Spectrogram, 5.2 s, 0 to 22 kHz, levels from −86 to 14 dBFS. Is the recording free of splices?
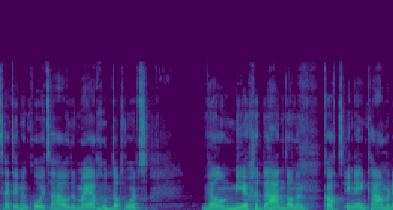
yes; 0 cuts

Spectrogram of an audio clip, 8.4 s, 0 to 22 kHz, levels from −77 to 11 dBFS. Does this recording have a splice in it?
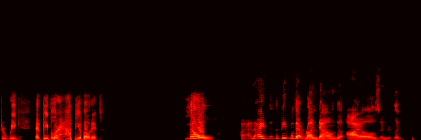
no; 0 cuts

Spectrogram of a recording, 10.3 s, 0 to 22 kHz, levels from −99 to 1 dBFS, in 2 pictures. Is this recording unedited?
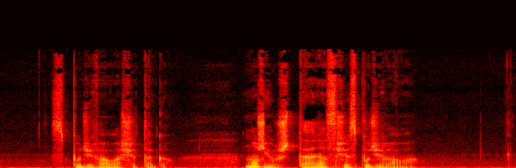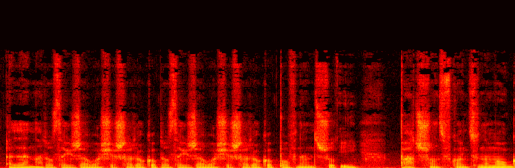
no; 5 cuts; at 2.6 s, 3.4 s, 5.2 s, 6.8 s, 8.5 s

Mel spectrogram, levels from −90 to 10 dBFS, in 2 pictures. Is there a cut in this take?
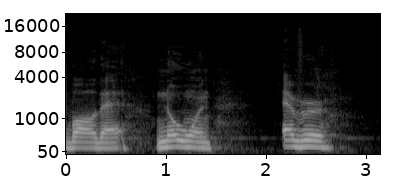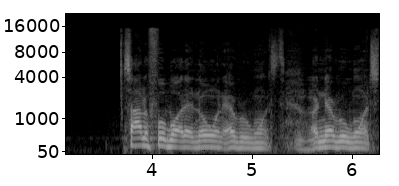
yes; 2 cuts; at 3.7 s, 5.3 s

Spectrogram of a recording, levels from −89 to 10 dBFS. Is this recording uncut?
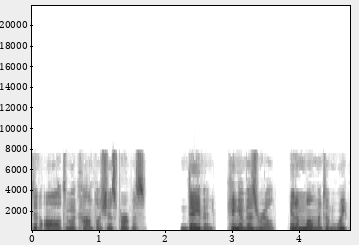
yes; 0 cuts

